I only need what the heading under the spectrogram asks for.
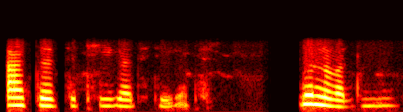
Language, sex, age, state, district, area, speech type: Bengali, female, 18-30, West Bengal, Uttar Dinajpur, urban, conversation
